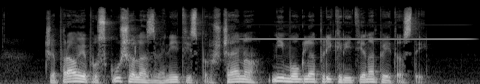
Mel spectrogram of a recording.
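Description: A feedback whistle enters at 2.27 s, just after "je poskušala zveneti", and continues to the end of the speech at 4.80 s. It is a thin, steady tone at 3.2 kHz, sitting roughly 20 dB below the speech and swelling and fading slowly in level. The likely cause is a loudspeaker-to-microphone loop poised right at the edge of instability, so that single frequency keeps recirculating without building into a full howl.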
